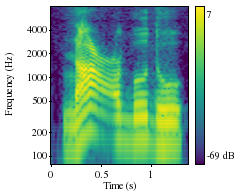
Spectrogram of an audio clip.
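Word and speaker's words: نعبد: সহি করে পড়বো ইয়াকা নাবুদু নাবুদু বানান নুন আইন জবর না বা পেশ বু উচ্চারণ নাবু দাল পেশ দু উচ্চারণ এবার নাবুদু নাবুদু এই শব্দগুলো বাংলা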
